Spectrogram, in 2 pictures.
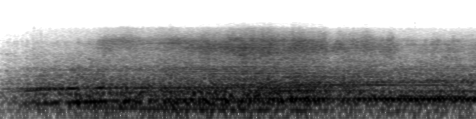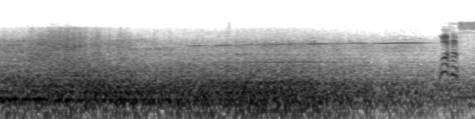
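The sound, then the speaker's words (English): A loud, steady roar of propeller aircraft engines droning together, with a deep rumbling hum and a high whine rising over it, holding constant for the whole stretch as a thousand planes take off towards Blackpool. “A thousand planes taking off towards Blackpool.”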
